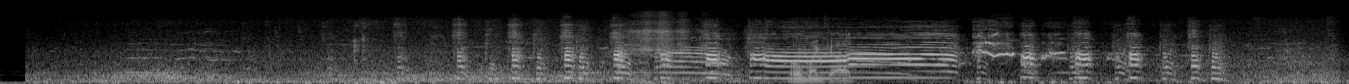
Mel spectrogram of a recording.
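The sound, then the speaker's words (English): A penguin's ecstatic display song: loud, braying honks that build into a long, harmonic trumpeting call, with other birds honking and squawking around it and a brief voice at the start. “Yeah, so that's their ecstatic song.”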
